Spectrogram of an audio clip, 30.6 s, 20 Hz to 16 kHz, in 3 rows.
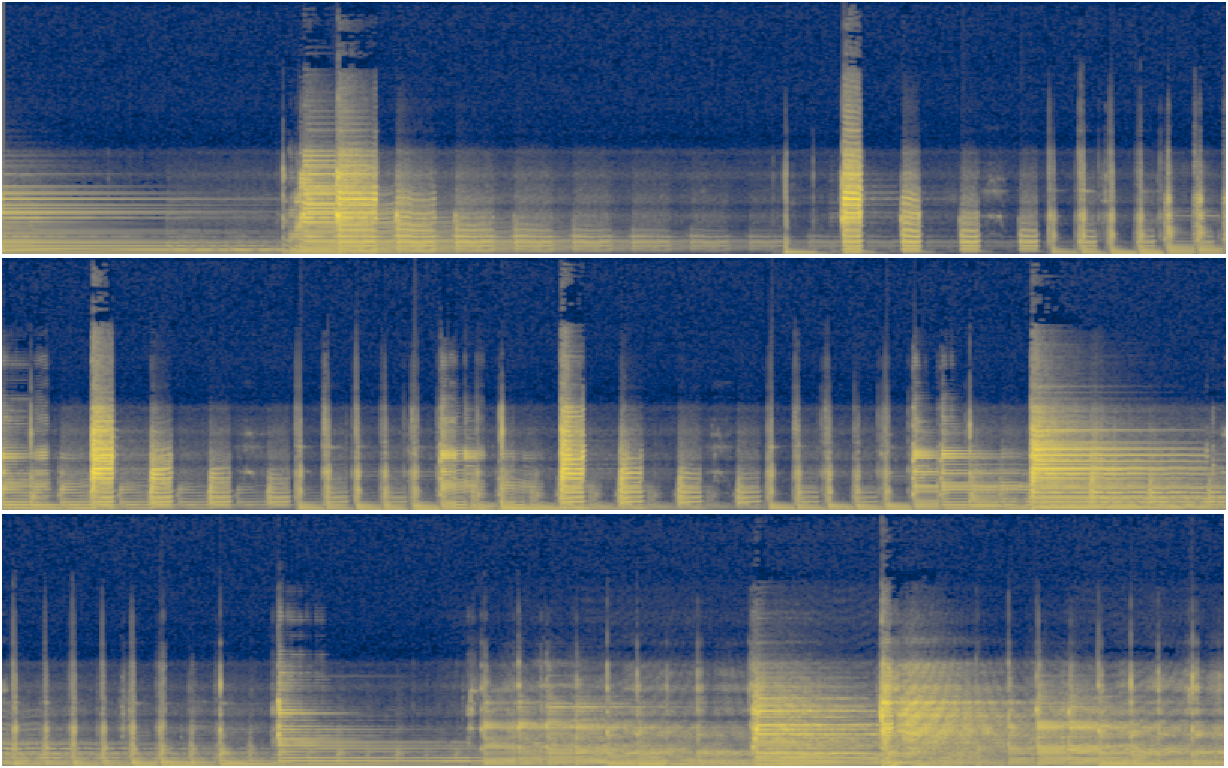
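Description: Les Paul-style electric guitar played through a Keeley Caverns V2 pedal, with its tape-style delay and its modulated reverb set to long decay. Two ringing chords fade out slowly over the first six seconds, then quickly picked single notes and strummed chords follow, each trailing into echoes and a long, sweeping reverb wash.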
